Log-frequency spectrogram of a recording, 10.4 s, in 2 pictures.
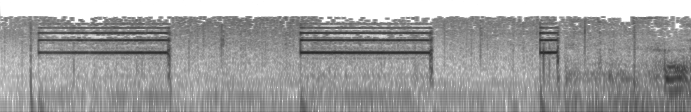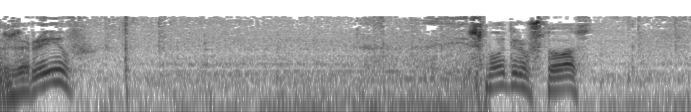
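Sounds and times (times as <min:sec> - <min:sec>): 
warning time signals, two long and one short: 0:00.2 - 0:01.4, 0:02.2 - 0:03.4, 0:04.0 - 0:04.4
speech: 0:05.0 - 0:05.9, 0:08.8 - 0:09.7.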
